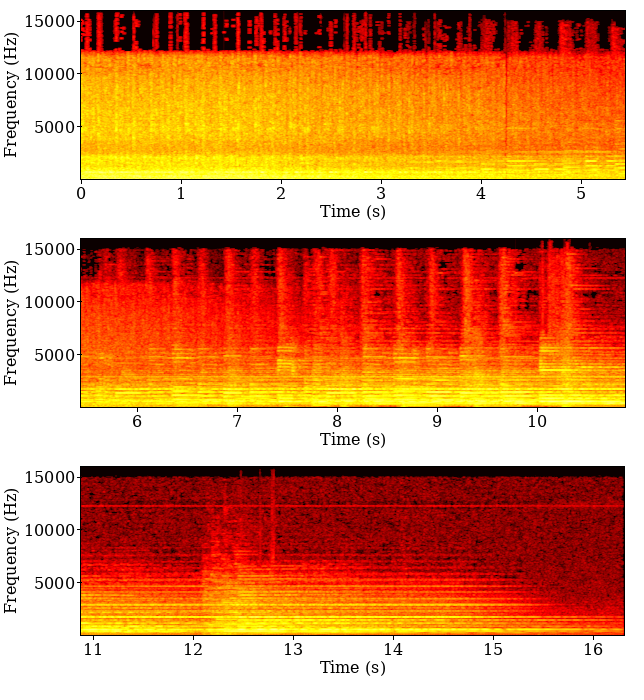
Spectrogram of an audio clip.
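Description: A ship's diesel engine running loudly, fading out over the first six or so seconds while music rises in its place. The music carries on and fades out near the end.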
